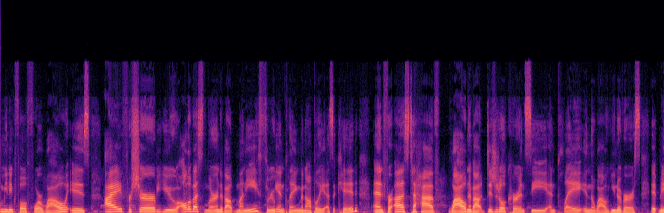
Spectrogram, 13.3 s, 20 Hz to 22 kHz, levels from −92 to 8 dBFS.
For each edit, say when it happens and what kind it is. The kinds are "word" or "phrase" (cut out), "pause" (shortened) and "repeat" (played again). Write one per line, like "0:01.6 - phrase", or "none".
0:02.0 - pause
0:03.1 - word
0:05.5 - word
0:09.3 - phrase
